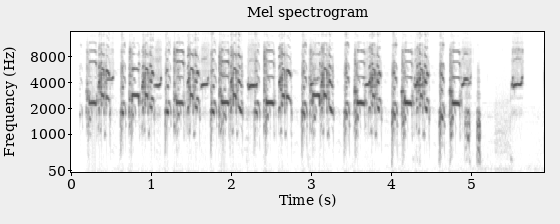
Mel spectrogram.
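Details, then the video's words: Wild grey francolin calling in the wild: a loud, harsh, rapid series of repeated squawking notes with a steady high tonal bar, about a hundred and two notes a minute, then fading into a few scattered notes. "jungli teeter voice gray francolin"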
